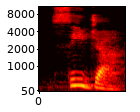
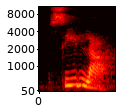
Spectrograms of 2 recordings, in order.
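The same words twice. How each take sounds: First: Silla said with a J-like sound for the double L, SEE-ja; correct pronunciation. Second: Sila said with a plain L sound, SEE-la; the wrong way: sila with a single light L; wrong pronunciation. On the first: Teacher correcting students: Silla with ll said like J. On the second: Teacher showing students the wrong way: sila with a plain L. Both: Shown as a demonstration. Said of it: "Nope, it's not a sila".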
